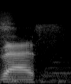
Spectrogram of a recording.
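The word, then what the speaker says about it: Xas: How do you spell that? With an X. X-A-S-S? No, just one S. Sass. X-A-S.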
